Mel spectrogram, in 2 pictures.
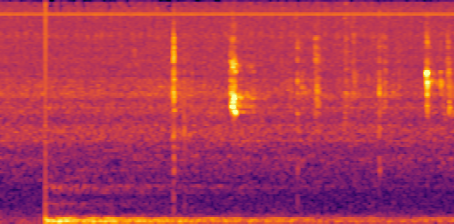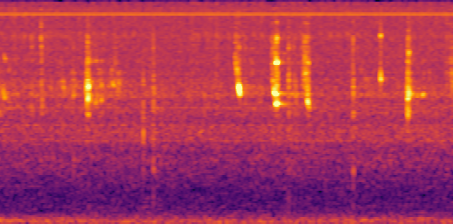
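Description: Short high chirps of small birds scattered throughout. About half a second in, a sudden knock is followed by a loud low rumble that fades away over the next few seconds.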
